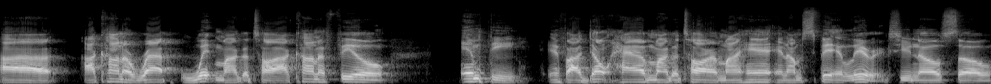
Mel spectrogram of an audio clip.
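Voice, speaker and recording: A man with an American accent and a normal speaking voice, fairly low in pitch, fairly slow and fairly even in intonation, over a quiet background. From New York, Brooklyn (East New York). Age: 20s. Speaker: rapper and guitarist. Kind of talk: casual interview. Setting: studio with live audience.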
